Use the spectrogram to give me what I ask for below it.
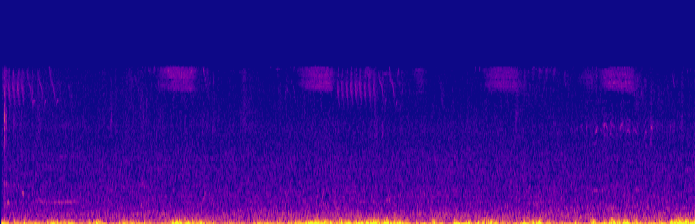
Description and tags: OCELLS ALS ARBRES
son ocells en els arbres cantant
park, field-recording, deltasona, trees, fondo, el-prat, peixo, del, birds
